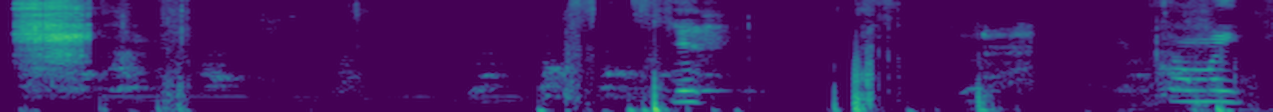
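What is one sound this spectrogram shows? A child speaks excitedly into a microphone, close by.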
